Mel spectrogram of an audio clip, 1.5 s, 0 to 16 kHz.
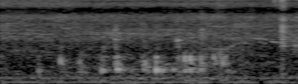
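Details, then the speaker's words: Pressure canner of tomatoes cooling about 10 minutes off heat, left to depressurize by itself: soft irregular pops and gurgles inside the closed pot as water still boils, canner still holds pressure. "i can hear the water it's boiling in the bottom still but it's very very important that you let the canner come down off pressure all by itself do not try to assist it or hurry it up"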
